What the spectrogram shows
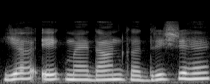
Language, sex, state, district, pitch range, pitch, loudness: Hindi, female, Jharkhand, Ranchi, 215-250 Hz, 230 Hz, -13 LUFS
